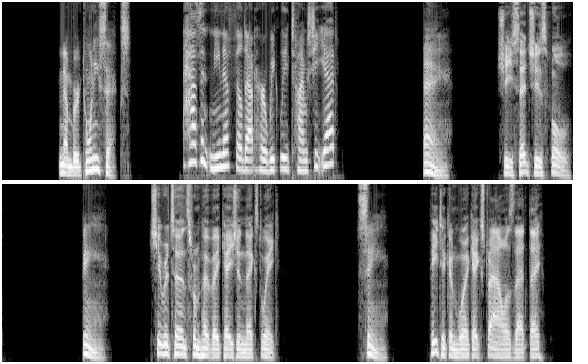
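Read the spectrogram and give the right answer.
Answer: B: She returns from her vacation next week.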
